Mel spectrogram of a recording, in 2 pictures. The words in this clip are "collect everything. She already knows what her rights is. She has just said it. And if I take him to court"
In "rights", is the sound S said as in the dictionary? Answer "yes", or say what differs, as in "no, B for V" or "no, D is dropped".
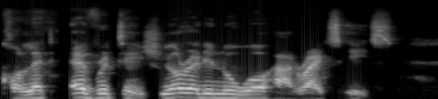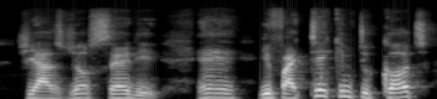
yes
